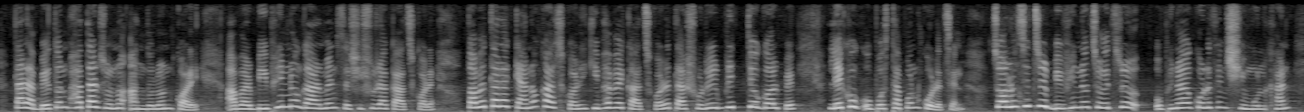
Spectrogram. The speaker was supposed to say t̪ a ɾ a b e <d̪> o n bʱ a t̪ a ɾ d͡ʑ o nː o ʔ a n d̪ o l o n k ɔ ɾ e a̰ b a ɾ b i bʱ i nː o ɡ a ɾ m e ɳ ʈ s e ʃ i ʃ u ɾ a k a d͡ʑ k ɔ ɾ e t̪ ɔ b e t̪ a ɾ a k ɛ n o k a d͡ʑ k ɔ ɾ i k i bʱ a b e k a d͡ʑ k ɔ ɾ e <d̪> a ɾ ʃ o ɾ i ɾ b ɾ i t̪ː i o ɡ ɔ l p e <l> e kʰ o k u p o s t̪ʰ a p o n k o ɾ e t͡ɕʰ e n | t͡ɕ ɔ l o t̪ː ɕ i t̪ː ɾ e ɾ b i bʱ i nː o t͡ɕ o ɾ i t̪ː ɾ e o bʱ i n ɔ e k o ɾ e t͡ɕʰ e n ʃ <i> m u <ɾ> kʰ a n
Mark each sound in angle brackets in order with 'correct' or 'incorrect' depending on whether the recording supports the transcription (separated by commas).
incorrect, incorrect, correct, correct, incorrect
